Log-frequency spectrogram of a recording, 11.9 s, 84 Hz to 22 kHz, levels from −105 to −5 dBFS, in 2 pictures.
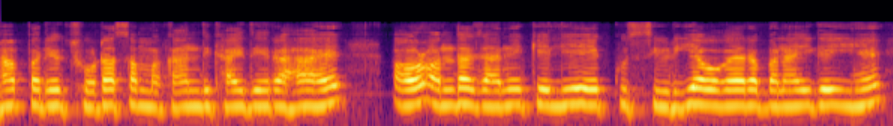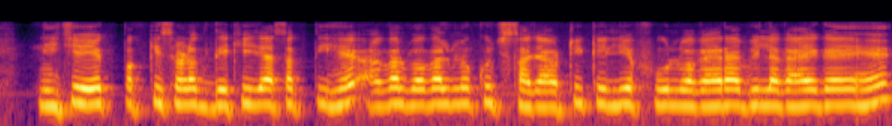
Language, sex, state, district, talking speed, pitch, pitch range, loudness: Hindi, male, Maharashtra, Nagpur, 205 wpm, 220 Hz, 210-225 Hz, -17 LUFS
